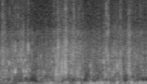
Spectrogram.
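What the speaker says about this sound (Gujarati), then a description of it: "થોડોક પવન છે એટલે જરાક કેવરાવતું છે અવાજ આવતો છે પવનની" Wind blowing steadily across an open farm field with sorghum crops, a continuous broad rushing gust noise with fluctuating intensity, moderately loud and close to the microphone, with no talking.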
